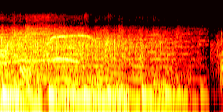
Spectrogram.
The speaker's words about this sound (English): Nice round of applause, Frank Prinze.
